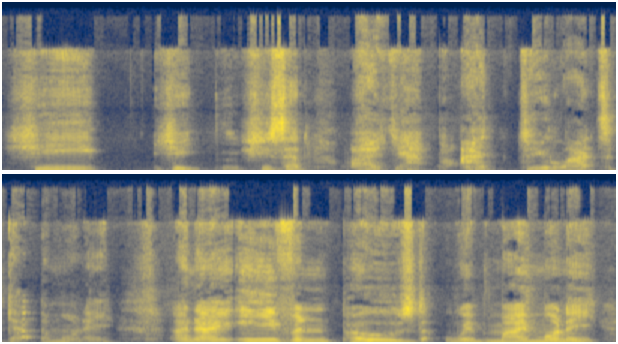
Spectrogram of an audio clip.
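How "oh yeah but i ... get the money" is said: soft unvoiced whisper of her joke; whispered quote. Fan quoting the wrestler's money joke in a whisper. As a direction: whisper her cheeky line.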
